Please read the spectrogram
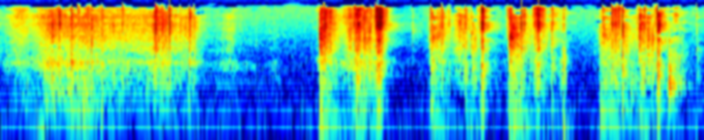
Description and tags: The sound of (effortfully)
raising and lowering typical
window blinds.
